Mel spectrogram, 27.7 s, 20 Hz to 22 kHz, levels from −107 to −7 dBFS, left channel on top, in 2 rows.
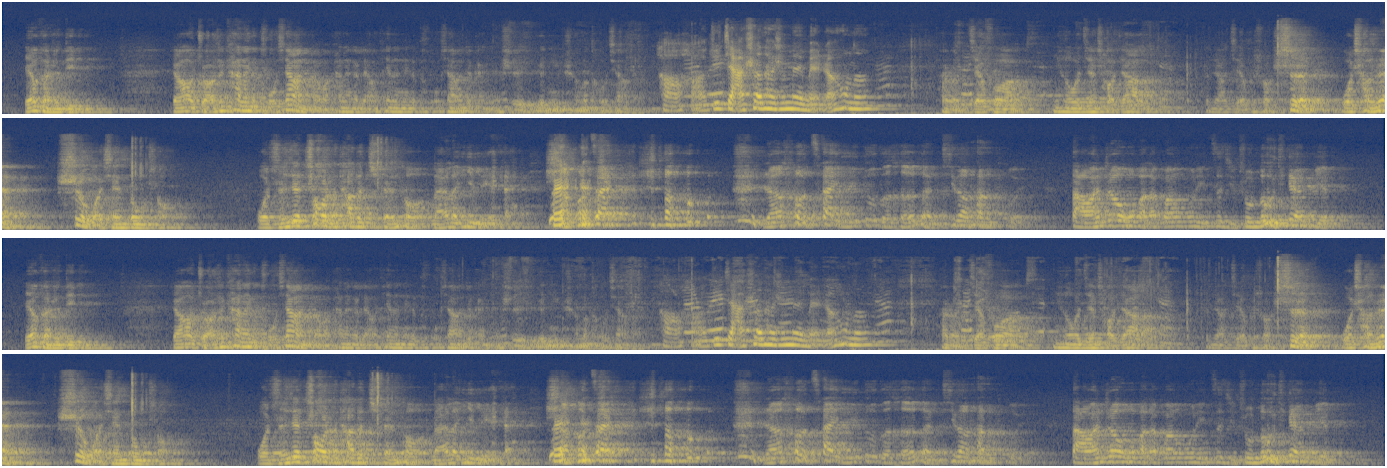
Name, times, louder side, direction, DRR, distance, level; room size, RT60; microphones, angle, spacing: voice 1, 0.2-0.8 1.2-6.3 9.3-10.2 10.5-11.6 12.0-13.1 13.4-14.0 14.4-15.6 16.4-19.9 20.2-24.1 24.5-27.1, left 1 dB, 25° left, 4.6 m, -29 dB
sound 1, 4.3-12.3 12.5-12.8 13.1-13.3 14.0-14.1 14.6-14.7 15.1-15.2 16.6-16.7 17.4-18.8, right 3 dB, 30° right, 1.7 m, -40 dB
voice 2, 6.6-8.8 19.3-19.8, left 3 dB, 55° left, 0.6 m, -25 dB
26.0 x 16.0 x 6.3 m
head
